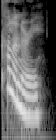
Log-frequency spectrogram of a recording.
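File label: "culinary", British English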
